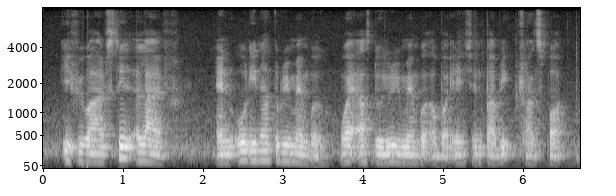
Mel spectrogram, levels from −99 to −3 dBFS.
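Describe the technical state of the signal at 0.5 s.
One stereo channel likely drops out from 0.50 to 0.55 s, about 50 ms. With only one side feeding the mono sum, the material shared by both channels falls abruptly by about 6 dB and anything present only in the lost side vanishes, giving a brief dip in level.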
